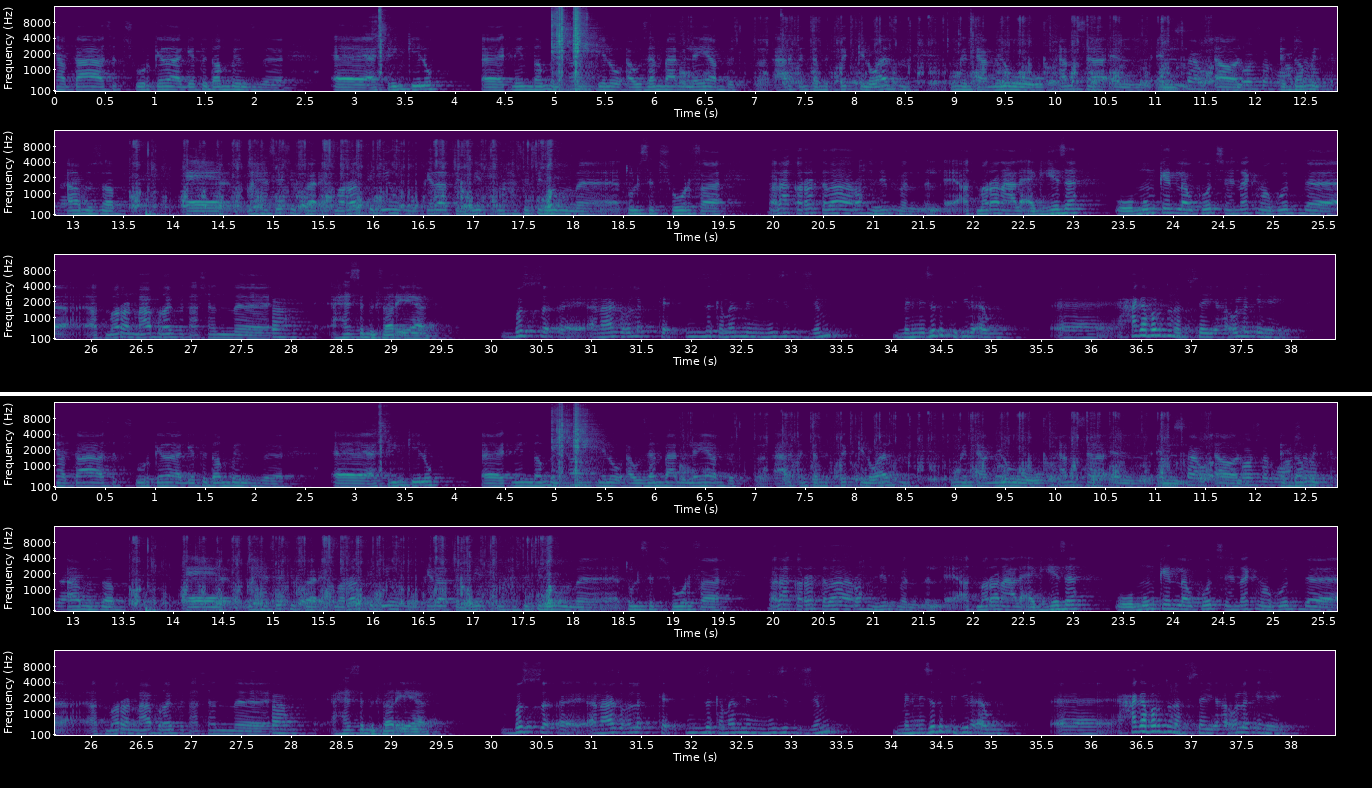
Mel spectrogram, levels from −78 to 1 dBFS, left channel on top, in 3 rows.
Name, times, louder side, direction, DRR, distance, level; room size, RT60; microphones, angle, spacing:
voice 1, 0.0-3.8 4.3-11.3 11.6-11.9 12.2-12.7 12.9-27.8 28.4-29.5, left 2 dB, 15° left, 2 dB, 1.3 m, -45 dB
sound 1, 3.1-3.6 4.9-5.4 5.9-6.0 7.2-7.3 7.5-7.6 8.9-9.3, left 7 dB, 35° left, 1.2 m, -36 dB
sound 2, 6.0-12.3 12.7-20.2 20.6-20.7, equal, 10° right, 1.2 m, -47 dB
voice 2, 11.0-13.1 27.8-28.1 30.1-33.4 34.0-35.1 35.6-37.9, equal, 60° right, 3 dB, 2.2 m, -46 dB
14.5 x 11.0 x 8.0 m, 0.77 s
head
